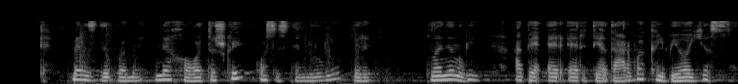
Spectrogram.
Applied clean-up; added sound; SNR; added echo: neural separator model SepFormer DNS4.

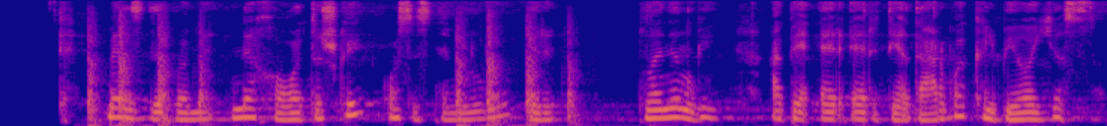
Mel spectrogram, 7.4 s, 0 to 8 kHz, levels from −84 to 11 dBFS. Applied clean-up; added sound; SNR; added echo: none; Knock; 7 dB; reverberation time 0.8 s.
